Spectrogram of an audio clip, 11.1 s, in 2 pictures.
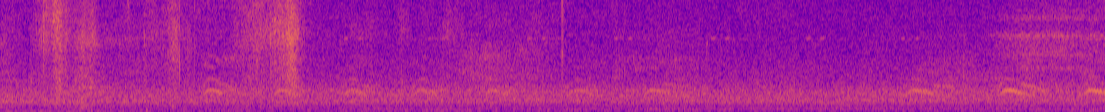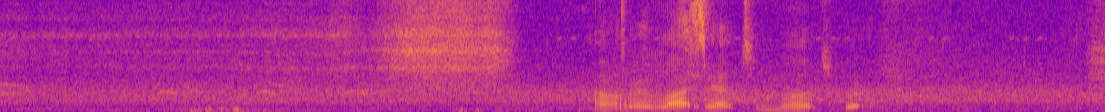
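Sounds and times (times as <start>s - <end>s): bird calling: 4.5s - 8.2s.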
